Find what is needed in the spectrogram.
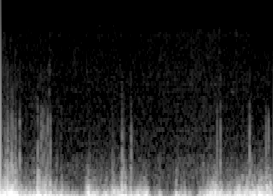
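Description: Wind buffeting the microphone: a loud, uneven low rumble that rises and falls in gusts.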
